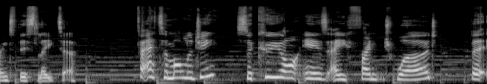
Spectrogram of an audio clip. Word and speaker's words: Soucouyant: sometimes used to describe Soucouyants too. You'll also notice I'm taking the T sound off the end. It's just generally not pronounced with this word, so it's Soucouyant rather than Soucouyants, which I did make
